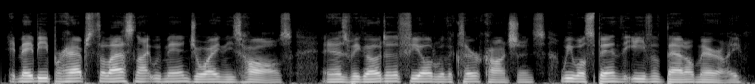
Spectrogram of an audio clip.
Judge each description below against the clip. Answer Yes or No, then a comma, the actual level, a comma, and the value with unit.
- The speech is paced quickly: Yes, fast, 255 wpm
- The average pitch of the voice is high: No, low, 120 Hz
